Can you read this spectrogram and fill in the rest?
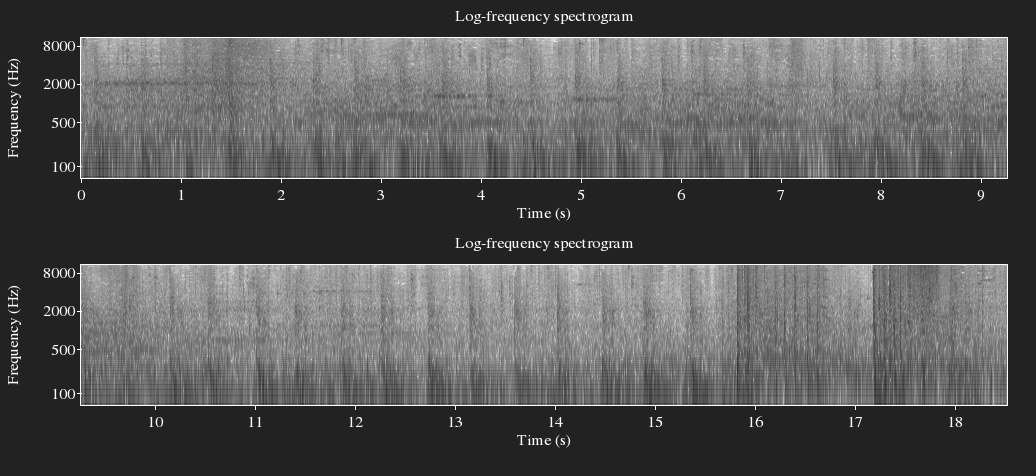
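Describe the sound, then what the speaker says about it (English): Rounds being pushed into a gun magazine in a video game, a steady run of rapid metallic clicks and ratcheting snaps that continues loud and dense across the whole stretch, with no voices. "Inserting rounds."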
